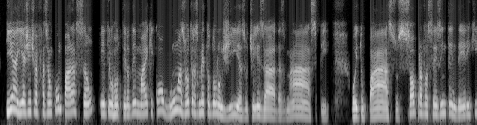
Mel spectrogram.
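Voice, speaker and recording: Against a quiet background, a man with a high pitch and lively intonation talks at a fairly quick pace in a dry, close sound with no echo. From Brazil, Bahia (Salvador). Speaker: course instructor. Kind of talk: lecture.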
